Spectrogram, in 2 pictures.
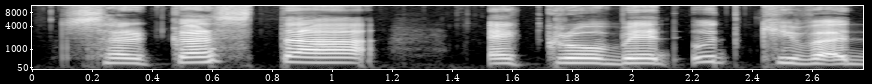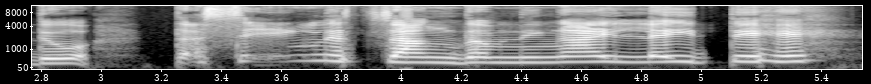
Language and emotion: Manipuri, surprised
